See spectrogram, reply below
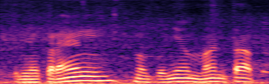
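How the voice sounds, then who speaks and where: A man chatting enthusiastically in a casual car review sales pitch, full of exclamations. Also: fairly even intonation, fairly quick. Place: inside a moving car, back seat. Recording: very loud car and road noise.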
